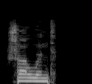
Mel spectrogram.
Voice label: "schauend", german; adjectives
